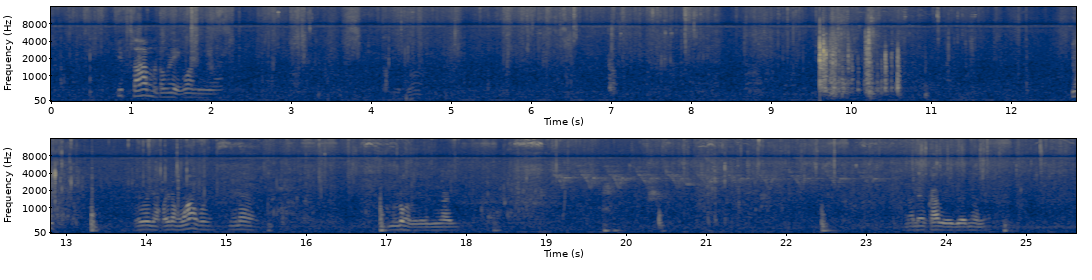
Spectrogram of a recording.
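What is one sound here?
A man speaks in short calm phrases nearby.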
